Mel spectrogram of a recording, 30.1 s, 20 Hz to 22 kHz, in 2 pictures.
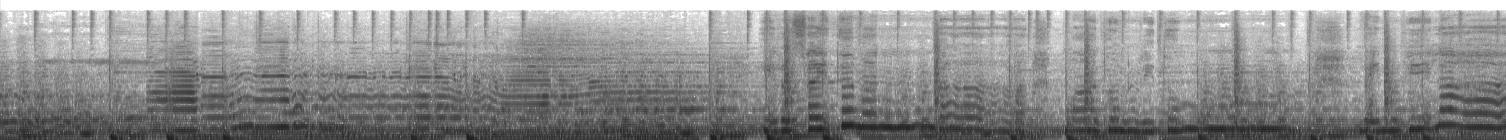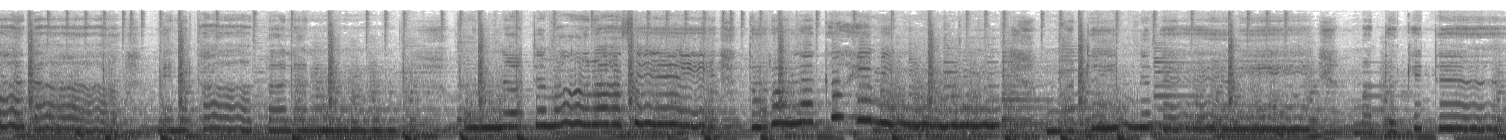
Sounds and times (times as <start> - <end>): Music: 0.0 - 30.1.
